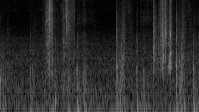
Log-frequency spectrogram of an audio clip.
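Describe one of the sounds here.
Footsteps patter on the ground.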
